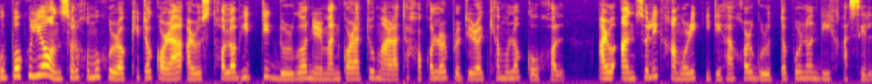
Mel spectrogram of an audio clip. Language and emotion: Assamese, neutral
